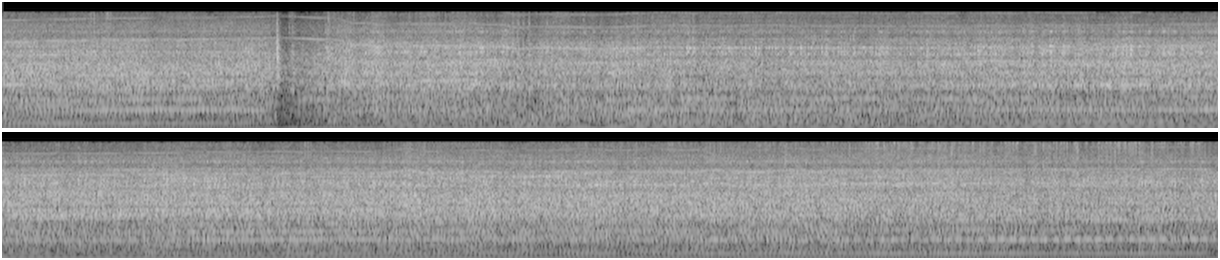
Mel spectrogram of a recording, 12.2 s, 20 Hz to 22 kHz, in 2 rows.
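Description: Lada 1200's four-cylinder engine pulling hard at high revs, heard inside the rally car's cabin. About a second and a half in it shifts up, with a short break and a drop in pitch, then the revs climb slowly again.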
